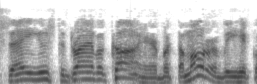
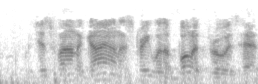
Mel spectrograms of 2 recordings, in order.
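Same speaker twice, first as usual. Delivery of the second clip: tinny telephone voice; a police sergeant calling on the line; gruff sergeant through a phone receiver; over the phone; 8 dB quieter than usual. Acted.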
